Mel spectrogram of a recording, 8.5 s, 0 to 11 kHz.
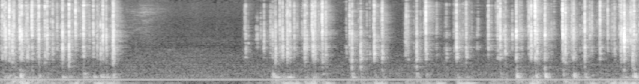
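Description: Fingertips of both hands tap rapidly on a Ducky One 2 Mini, a compact 60% mechanical keyboard with plastic keycaps, Cherry MX Brown switches and RGB backlighting, sitting on a desk. Bursts of sharp, bright plastic clacks pause for about a second and a half, then resume in irregular typing runs over a steady low hum.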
